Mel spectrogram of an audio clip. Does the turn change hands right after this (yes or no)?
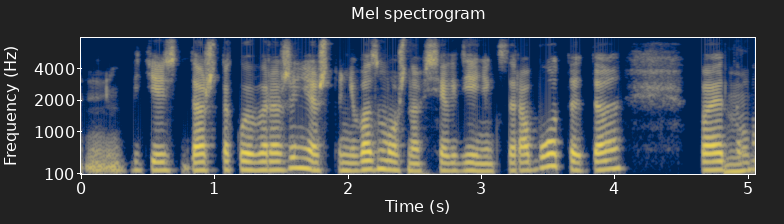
no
